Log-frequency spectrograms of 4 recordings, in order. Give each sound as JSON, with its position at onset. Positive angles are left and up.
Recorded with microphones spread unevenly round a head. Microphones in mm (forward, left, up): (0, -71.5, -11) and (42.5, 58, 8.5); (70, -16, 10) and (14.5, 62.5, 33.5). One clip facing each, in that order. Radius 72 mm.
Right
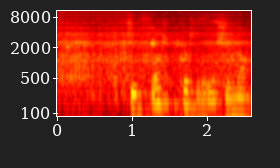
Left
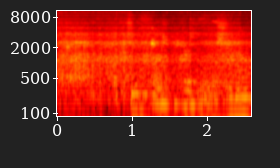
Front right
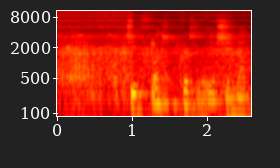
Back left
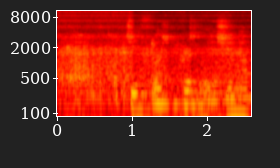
{"t": 0.9, "sound": "a man speaking", "azimuth_deg": -120, "distance_m": 2.5}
